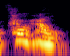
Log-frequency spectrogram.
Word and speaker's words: 상하이: 우리는 두 개인데 중국 애들은 상하이. 상하이. 글자가 두 개인데 음절은 세 개입니다. 모택동, 마오쩌둥. 뭐 발음은 못합니다.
